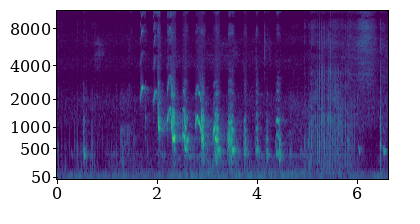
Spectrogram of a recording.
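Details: Spirited female Toy Poodle puppy gives a quick run of short, whiny yips, about seven in two seconds, each slightly falling, then a brief rustling scuffle and one last squeak.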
